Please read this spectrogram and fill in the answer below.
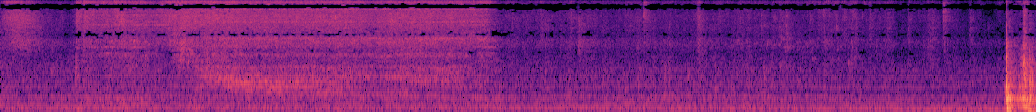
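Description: Water running from a kitchen tap for about three seconds, starting a couple of seconds in, over a faint steady low hum.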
